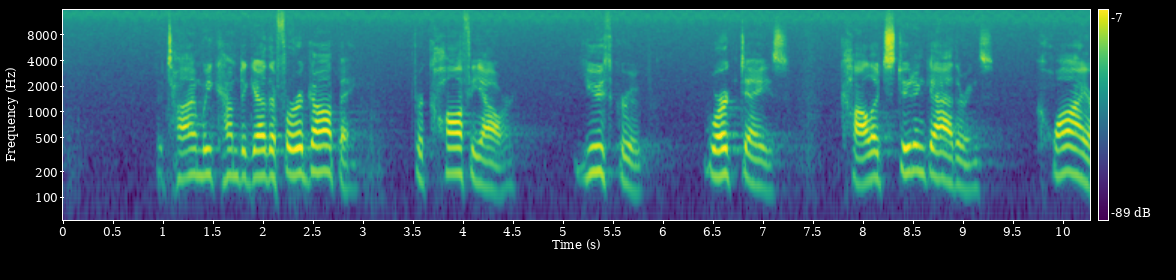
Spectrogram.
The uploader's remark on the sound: preached at All Saints Anglican Church in Charlottesville, VA on April 7, 2023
